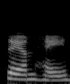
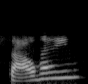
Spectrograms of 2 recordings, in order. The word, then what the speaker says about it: Samhain: so Halloween itself a lot of people say Samhain but the correct pronunciation is more like solving and it's a Gaelic holiday a Celtic holiday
